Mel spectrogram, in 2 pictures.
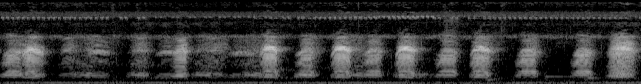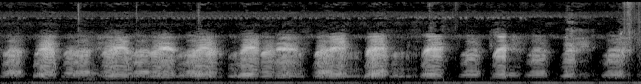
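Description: A frog chorus of loud, nasal, croaking calls that overlap in quick, uneven bursts.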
